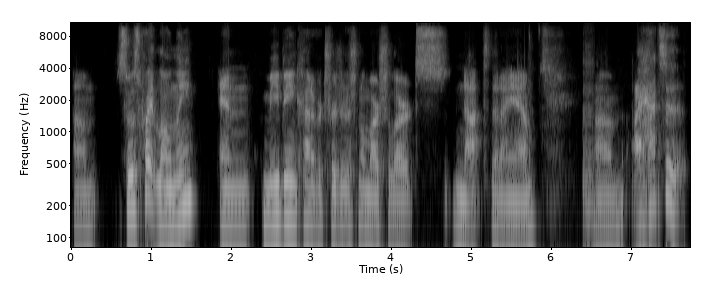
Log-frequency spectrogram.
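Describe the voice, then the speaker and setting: A man from Alberta, Canada, talking as a guest acupuncturist in a relaxed, rambling way over a video call. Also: mid-range voice, moderate pace, a little hiss or hum. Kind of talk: casual live-stream interview.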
